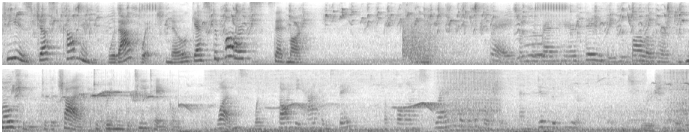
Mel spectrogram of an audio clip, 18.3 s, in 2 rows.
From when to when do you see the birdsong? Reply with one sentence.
You can hear the birdsong from 0.0 to 18.2 s.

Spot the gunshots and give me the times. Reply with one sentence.
The gunshots can be heard from 5.3 to 7.2 s.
